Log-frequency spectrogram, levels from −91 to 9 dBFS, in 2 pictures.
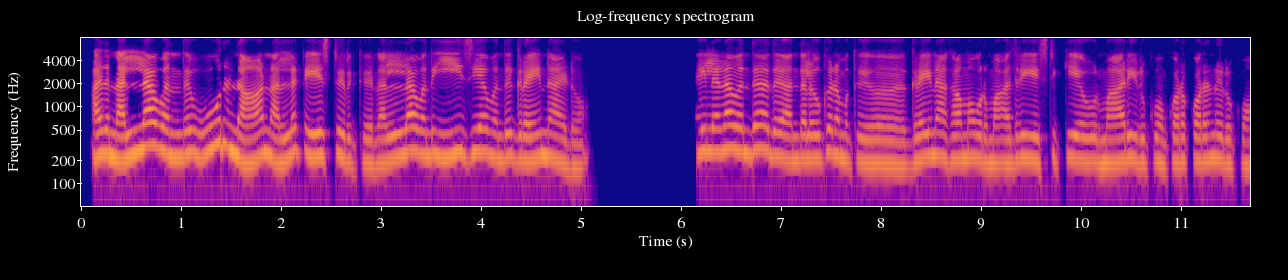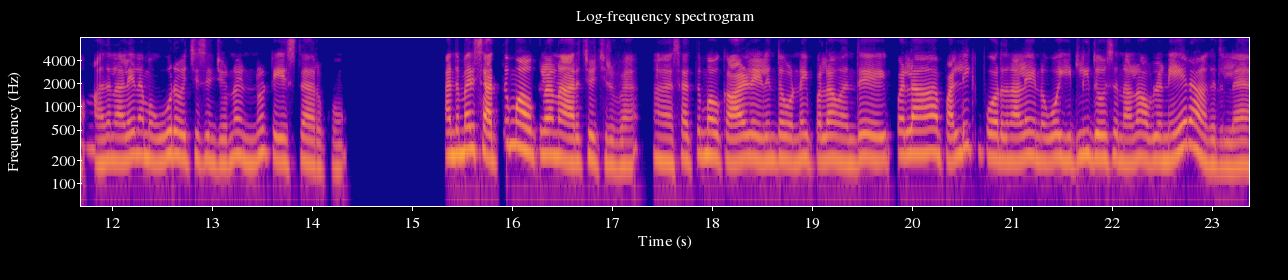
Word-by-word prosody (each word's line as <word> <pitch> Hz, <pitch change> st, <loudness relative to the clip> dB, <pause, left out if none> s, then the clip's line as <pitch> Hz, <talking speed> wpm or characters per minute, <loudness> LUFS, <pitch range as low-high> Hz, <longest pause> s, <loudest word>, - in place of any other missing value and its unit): அது 240 Hz, +3 st, +5 dB
நல்லா 255 Hz, +9 st, +7 dB, 0.2 s
வந்து 230 Hz, 0 st, +1 dB, 0.2 s
ஊறுன்னா, 280 Hz, -, +4 dB, 0.3 s
நல்ல 195 Hz, +2 st, 0 dB, 0.2 s
டேஸ்ட் 230 Hz, +1 st, +2 dB
இருக்கு. 190 Hz, -2 st, -7 dB
நல்லா 225 Hz, +7 st, +2 dB
வந்து 240 Hz, 0 st, -1 dB, 0.2 s
ஈசியா 255 Hz, +1 st, +1 dB
வந்து 220 Hz, +1 st, -3 dB
கிரைன் 215 Hz, +3 st, +2 dB
ஆயிடும். 180 Hz, -2 st, -5 dB, 1.1 s
இல்லன்னா 265 Hz, +2 st, +3 dB
வந்து 265 Hz, 0 st, 0 dB
அது 235 Hz, -3 st, -2 dB
அந்த 205 Hz, +1 st, -4 dB
அளவுக்கு 215 Hz, +4 st, -2 dB
நமக்கு 210 Hz, -3 st, -4 dB, 0.5 s
கிரைன் 220 Hz, +4 st, 0 dB
ஆகாம 210 Hz, +1 st, -2 dB
ஒரு 190 Hz, -, -4 dB
மாதிரி 190 Hz, +3 st, -2 dB, 0.2 s
ஸ்டிக்கியா 215 Hz, 0 st, -4 dB
ஒருமாரி 195 Hz, +2 st, -1 dB
இருக்கும். 190 Hz, -1 st, -6 dB
கொரகொரன்னு 200 Hz, +2 st, -3 dB
இருக்கும். 185 Hz, -1 st, -8 dB
அதுனாலே 200 Hz, +2 st, -1 dB
நம்ம 220 Hz, -3 st, -1 dB
ஊற 245 Hz, -, +1 dB
வச்சு 215 Hz, +1 st, -5 dB
செஞ்சோன்னா, 200 Hz, +3 st, -4 dB
இன்னும் 235 Hz, +6 st, -4 dB
டேஸ்ட்டா 195 Hz, 0 st, -2 dB
இருக்கும். 165 Hz, 0 st, -10 dB, 1.0 s
அந்த 240 Hz, +1 st, +4 dB
மாதிரி 280 Hz, +1 st, +4 dB
சத்து 215 Hz, -, +3 dB
மாவுக்குல்லாம் 240 Hz, -5 st, +4 dB
நான் 210 Hz, -2 st, +5 dB
அரைச்சு 195 Hz, +2 st, 0 dB
வச்சுருவேன். 180 Hz, -2 st, -6 dB, 0.2 s
அ -, -, -2 dB, 0.2 s
சத்து 215 Hz, +2 st, -4 dB
மாவு 230 Hz, -2 st, +3 dB
காலையில 210 Hz, +2 st, +3 dB
எழுந்தவுனே, 205 Hz, 0 st, -2 dB
இப்பல்லாம் 205 Hz, +1 st, -2 dB
வந்து 200 Hz, +4 st, -1 dB, 0.2 s
இப்பல்லாம் 245 Hz, +2 st, +1 dB
பள்ளிக்கு 260 Hz, +6 st, -2 dB
போறதுனால 205 Hz, +1 st, 0 dB
என்னவோ! 205 Hz, +1 st, -2 dB
இட்லி 225 Hz, +4 st, -2 dB
தோசனாலும் 215 Hz, -1 st, -1 dB
அவ்ளோ 205 Hz, 0 st, -2 dB
நேரம் 290 Hz, +2 st, +2 dB
ஆகுதுல்ல. 170 Hz, -3 st, -4 dB
210 Hz, 150 wpm, -23 LUFS, 195-235 Hz, 1.1 s, நல்லா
